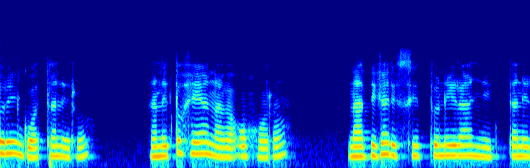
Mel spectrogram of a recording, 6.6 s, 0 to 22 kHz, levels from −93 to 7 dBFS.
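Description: From 1.35 to 1.85 s, just before "na nĩ tũheanaga ũhoro", and again from 3.85 to 4.35 s, before "na thigari ciitũ nĩ", the real background gives way to a smooth, steady hiss that switches in and out. This is AMR comfort noise: for half a second each time no speech frames were sent, and the receiver synthesised noise from a rough level-and-spectrum description. The AMR-WB link, at 12.65 kbit/s, leaves the speech with only light coding damage.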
